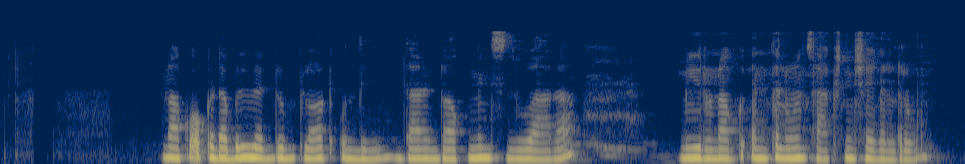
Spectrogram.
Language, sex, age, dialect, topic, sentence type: Telugu, female, 18-24, Utterandhra, banking, question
